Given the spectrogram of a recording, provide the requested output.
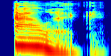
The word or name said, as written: alec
